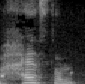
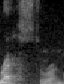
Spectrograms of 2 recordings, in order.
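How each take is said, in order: First: The first R sounds like an H. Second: The first R is an English-style R. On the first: The speaker calls it wrong. "Daí restaurant seria um H aqui" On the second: The speaker calls it right. "Então é"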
